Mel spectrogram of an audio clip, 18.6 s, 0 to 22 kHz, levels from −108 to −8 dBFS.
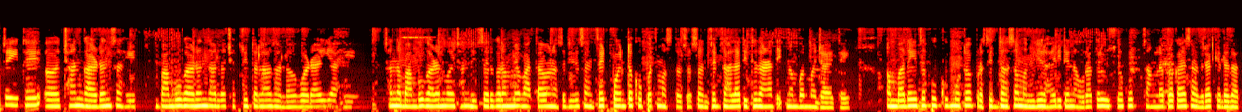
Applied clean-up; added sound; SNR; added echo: classical method spectral subtraction.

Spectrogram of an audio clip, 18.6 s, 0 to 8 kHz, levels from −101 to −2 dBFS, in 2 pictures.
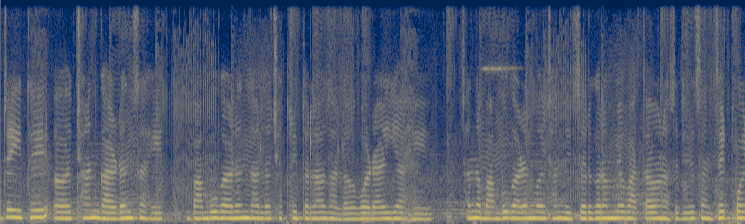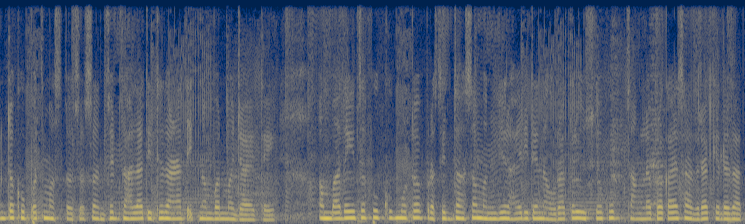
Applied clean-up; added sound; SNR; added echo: none; Fart + Bowed string instrument; 19 dB; none.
